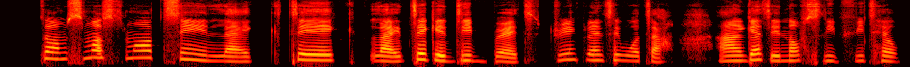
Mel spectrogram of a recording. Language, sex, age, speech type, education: Nigerian Pidgin, female, 15-29, spontaneous, tertiary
